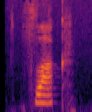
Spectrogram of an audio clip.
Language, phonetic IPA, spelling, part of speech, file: Russian, [fɫak], флаг, noun, Ru-флаг.ogg
- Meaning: 1. flag, banner 2. flag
